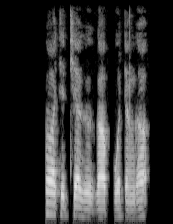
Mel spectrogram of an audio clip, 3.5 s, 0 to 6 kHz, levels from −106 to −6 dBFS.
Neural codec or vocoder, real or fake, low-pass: none; real; 5.4 kHz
